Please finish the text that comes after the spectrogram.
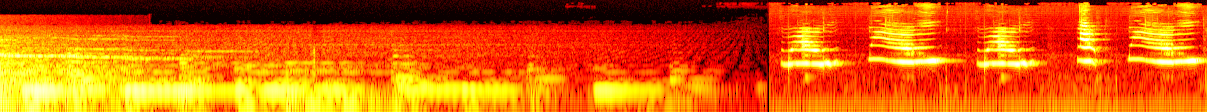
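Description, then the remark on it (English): A short melodic musical phrase of a jingle fades out, then a cat meows several times in quick succession, loud, each meow rising and falling in pitch over a low steady hum. “Gumby Cat Productions. Podcasts for podcast people. Meow.”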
